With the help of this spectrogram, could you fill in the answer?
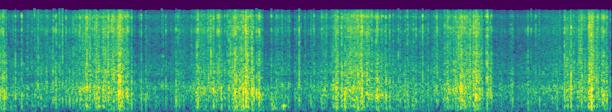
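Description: A white melamine foam block held in the hand is scrubbed fast and hard with a wooden-backed, stiff-bristle clothes brush. The result is a dense, crackling, scratchy rasp with bright hiss, coming in repeated strokes that swell and ease without clear gaps.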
